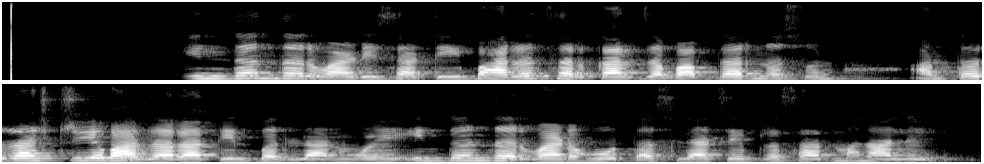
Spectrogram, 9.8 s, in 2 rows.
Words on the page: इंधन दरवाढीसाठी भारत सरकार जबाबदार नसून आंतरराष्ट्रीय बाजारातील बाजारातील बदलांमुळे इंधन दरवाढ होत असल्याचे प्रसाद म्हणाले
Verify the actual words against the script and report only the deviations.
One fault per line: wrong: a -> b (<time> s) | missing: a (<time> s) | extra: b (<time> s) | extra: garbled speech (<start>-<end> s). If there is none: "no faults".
missing: बाजारातील (6.1 s)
